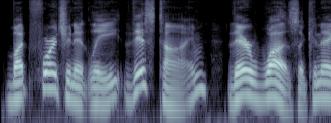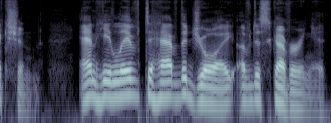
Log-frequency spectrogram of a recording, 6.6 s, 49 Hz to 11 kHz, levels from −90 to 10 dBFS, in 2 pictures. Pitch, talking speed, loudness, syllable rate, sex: 135 Hz, 165 wpm, -19 LUFS, 4.9 syllables/s, male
